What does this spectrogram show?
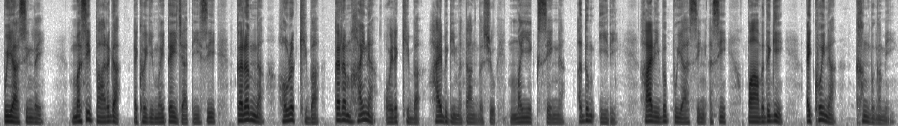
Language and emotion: Manipuri, neutral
